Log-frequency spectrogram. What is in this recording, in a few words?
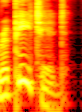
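"repeated", British English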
